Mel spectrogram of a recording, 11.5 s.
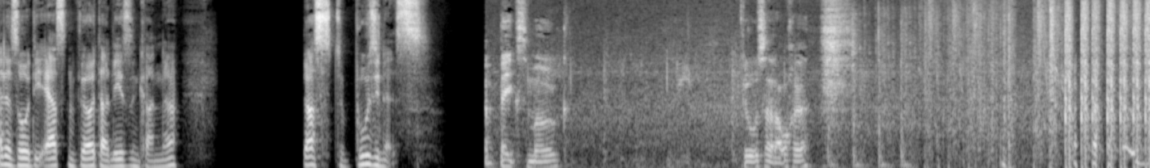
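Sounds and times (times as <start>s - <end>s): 
speech: 0.0s - 2.1s, 3.0s - 5.8s, 7.4s - 8.6s
video game automatic gunfire: 8.6s - 11.4s.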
